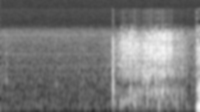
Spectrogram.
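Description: Near silence, then about a second in a small mouth click and a short breath drawn in just before speaking.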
